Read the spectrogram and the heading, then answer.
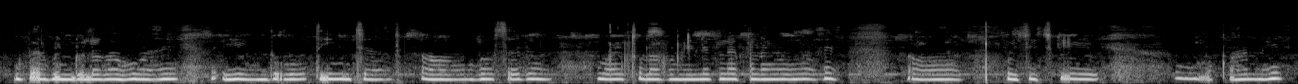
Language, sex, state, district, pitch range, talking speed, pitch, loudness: Hindi, female, Bihar, Gopalganj, 230-245 Hz, 95 wpm, 235 Hz, -17 LUFS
